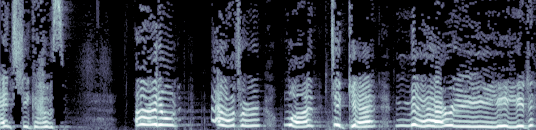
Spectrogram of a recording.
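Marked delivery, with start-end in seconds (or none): 1.4-5.3 high, loud, slow sobbing wail. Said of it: "she starts shaking, like, sobbing, crying".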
